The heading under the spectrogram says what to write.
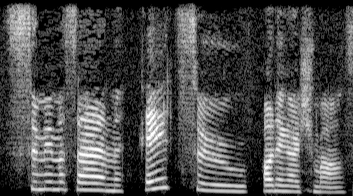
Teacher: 5 つ sounded like 3 syllables, and the first vowel was I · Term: most common mistake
